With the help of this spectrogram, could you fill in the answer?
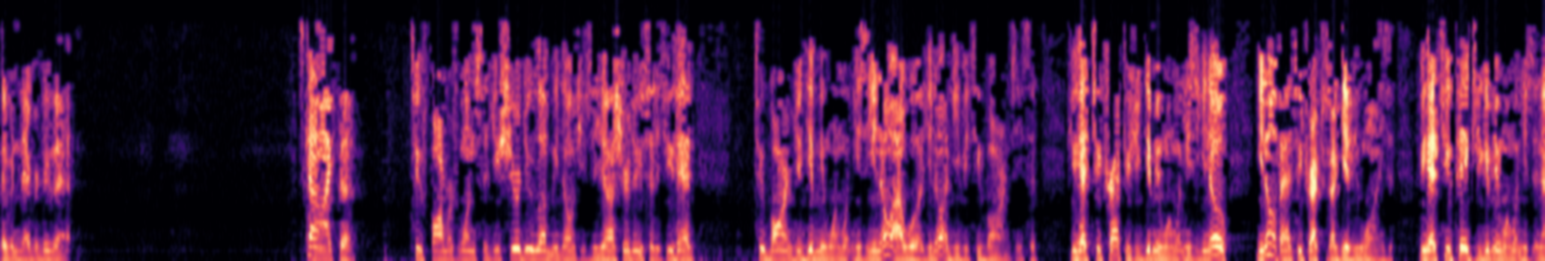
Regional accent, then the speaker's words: Memphis, Tennessee, United States; I grew up in Memphis. What does that mean? That means I don't trust anybody.

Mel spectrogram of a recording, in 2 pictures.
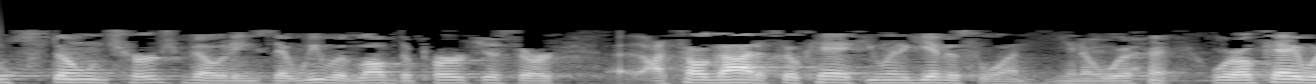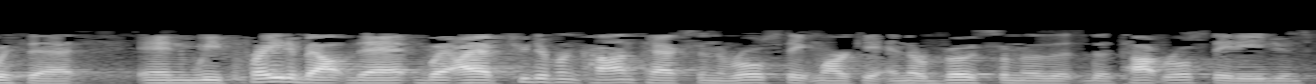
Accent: Aston, Pennsylvania, United States; I was born and raised just outside of Philly, about 7 miles south. I grew up in a suburb of Philly called Aston

